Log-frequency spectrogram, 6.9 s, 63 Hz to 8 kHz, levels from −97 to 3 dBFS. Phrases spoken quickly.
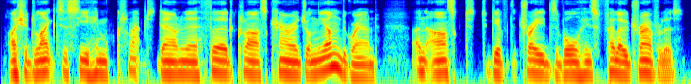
Yes: fast, 235 wpm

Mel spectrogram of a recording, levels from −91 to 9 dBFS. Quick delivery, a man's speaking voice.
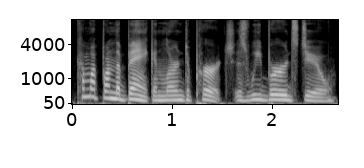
No: fast, 295 wpm; female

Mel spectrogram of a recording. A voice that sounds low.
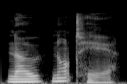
Yes: low, 115 Hz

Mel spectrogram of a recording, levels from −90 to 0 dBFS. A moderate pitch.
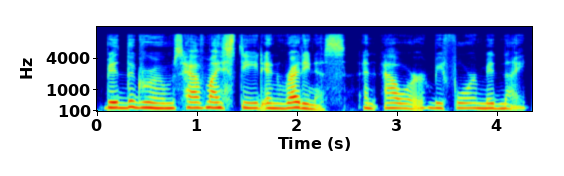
No: high, 210 Hz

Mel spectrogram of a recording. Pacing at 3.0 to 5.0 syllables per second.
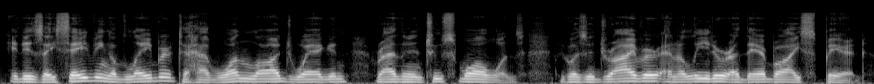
Yes: 4.9 syllables/s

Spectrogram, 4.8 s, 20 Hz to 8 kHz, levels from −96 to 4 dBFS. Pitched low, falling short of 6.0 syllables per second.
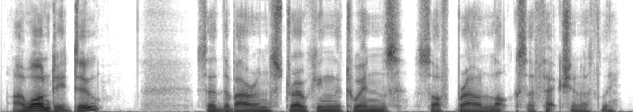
Yes: low, 110 Hz; 5.7 syllables/s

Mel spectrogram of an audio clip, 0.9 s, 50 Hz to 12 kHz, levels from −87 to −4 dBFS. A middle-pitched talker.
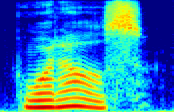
No: high, 210 Hz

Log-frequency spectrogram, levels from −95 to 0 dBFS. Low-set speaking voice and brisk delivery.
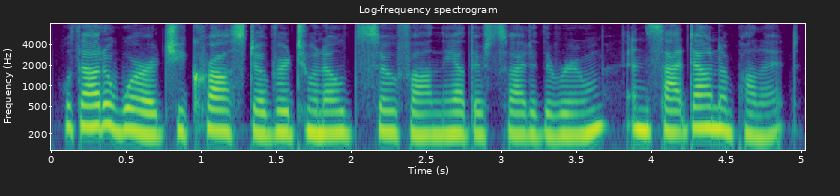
No: high, 215 Hz; fast, 260 wpm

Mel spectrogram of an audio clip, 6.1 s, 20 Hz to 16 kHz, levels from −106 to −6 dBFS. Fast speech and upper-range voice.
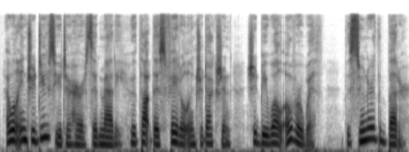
No: fast, 215 wpm; medium, 180 Hz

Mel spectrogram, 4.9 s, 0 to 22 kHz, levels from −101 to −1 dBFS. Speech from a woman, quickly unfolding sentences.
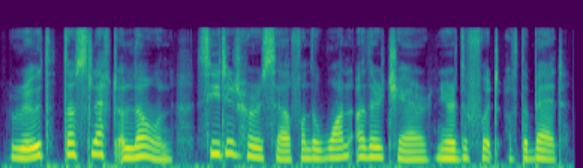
Yes: female; fast, 210 wpm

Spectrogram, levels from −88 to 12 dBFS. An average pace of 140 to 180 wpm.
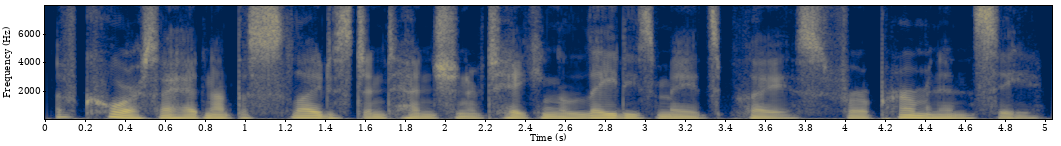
No: fast, 205 wpm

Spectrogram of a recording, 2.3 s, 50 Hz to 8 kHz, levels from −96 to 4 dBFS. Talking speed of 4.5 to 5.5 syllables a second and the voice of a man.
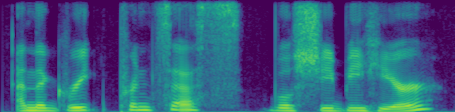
No: 5.3 syllables/s; female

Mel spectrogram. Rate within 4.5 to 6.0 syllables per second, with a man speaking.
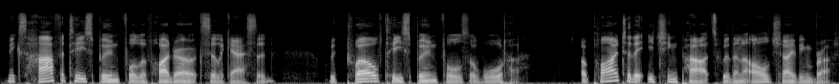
Yes: 5.0 syllables/s; male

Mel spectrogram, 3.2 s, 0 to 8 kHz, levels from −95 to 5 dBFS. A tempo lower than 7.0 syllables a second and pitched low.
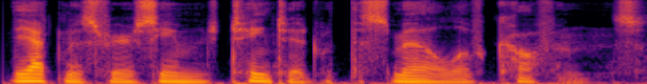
Yes: 4.9 syllables/s; very low, 95 Hz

